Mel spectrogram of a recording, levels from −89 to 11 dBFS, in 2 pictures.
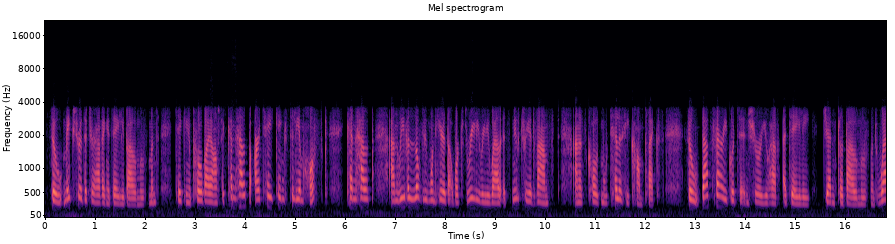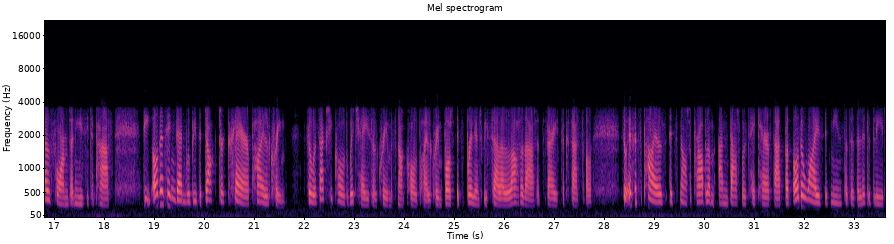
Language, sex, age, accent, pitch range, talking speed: English, female, 40-59, Irish, 140-180 Hz, 210 wpm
